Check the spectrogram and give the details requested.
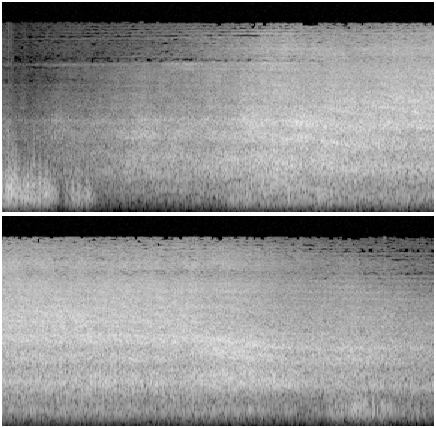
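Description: An express passenger train passes through the station at speed: a rising rush of wheel and air noise that holds loud for several seconds, with a faint falling whine in it, then fades. Wind buffets the microphone at the start and again near the end.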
